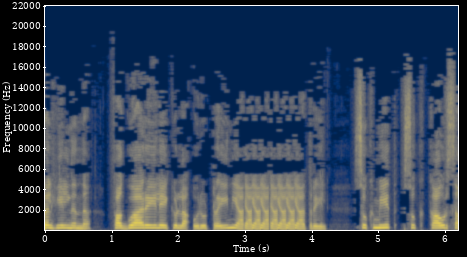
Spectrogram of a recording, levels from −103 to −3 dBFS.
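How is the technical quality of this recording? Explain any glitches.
There's one glitch in this speech recording. From 2.97 to 3.86 s it's a CD stuck on one turn: a scratch keeps kicking the laser back a track, so a 128 ms slice repeats seven times, with a short mute at each jump.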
